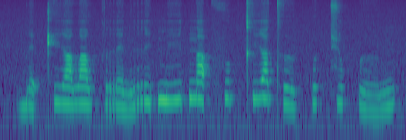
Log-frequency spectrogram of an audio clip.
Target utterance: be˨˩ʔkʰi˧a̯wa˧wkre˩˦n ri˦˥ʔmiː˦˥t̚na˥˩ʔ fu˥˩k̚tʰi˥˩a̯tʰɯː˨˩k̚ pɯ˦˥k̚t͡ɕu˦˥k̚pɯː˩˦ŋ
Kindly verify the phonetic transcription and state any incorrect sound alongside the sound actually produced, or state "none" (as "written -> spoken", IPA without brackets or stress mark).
none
